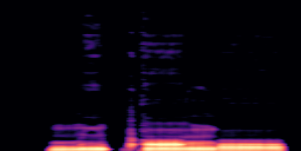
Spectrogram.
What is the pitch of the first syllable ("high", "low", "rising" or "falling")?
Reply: low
